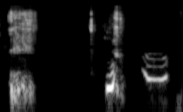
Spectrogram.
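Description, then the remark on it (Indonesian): Someone chews crunchy food, with a few loud, crackling bites separated by short pauses, followed by a brief hummed voice sound. “cuma orang ngunyah nih besok besok jangan beli makanan dah”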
